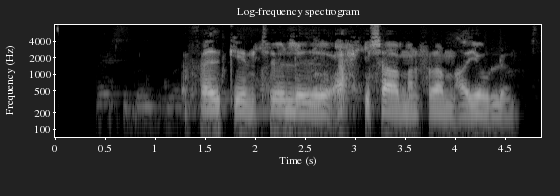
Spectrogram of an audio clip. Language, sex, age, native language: Icelandic, male, 15, Icelandic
